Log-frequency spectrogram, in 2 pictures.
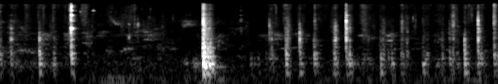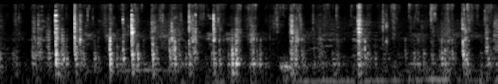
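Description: Metal spoon clicking and scraping against a glass bowl while stirring a ground spice-powder stuffing into a paste with a little water. There are two sharp knocks in the first three seconds, then a quick, uneven run of clicks.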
